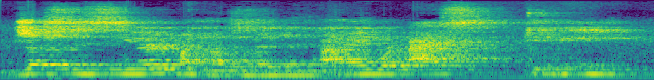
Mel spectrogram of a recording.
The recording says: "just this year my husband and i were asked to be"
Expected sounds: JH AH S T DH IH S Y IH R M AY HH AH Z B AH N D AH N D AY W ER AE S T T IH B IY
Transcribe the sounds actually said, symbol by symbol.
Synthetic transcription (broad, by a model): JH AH S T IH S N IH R M AY HH AH Z B AH N D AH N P AY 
